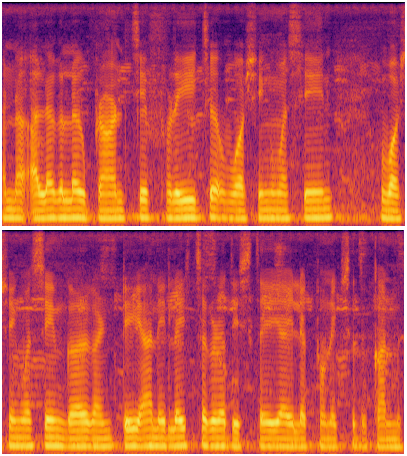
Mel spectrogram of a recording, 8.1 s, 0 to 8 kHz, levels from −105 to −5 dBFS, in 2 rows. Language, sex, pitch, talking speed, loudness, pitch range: Marathi, male, 110 Hz, 120 wpm, -18 LUFS, 110-115 Hz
